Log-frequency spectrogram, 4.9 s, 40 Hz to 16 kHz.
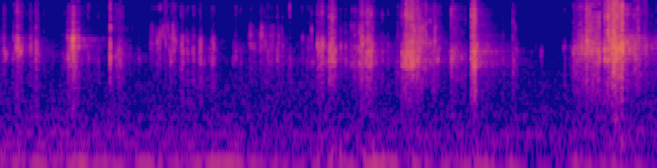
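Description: A hand-sized, hollow-segmented, gold-green 3D printed plastic (likely PLA) articulated slug toy is held in one hand and flexed and squeezed with the fingers, so its interlocking segments click and rub together. The result is a quiet, bright, dry crackle of crinkly clicks and scraping rustles with no ring, coming in uneven bursts and growing loudest near the end.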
